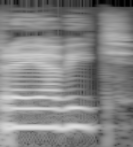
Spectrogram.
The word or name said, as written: prejaviť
